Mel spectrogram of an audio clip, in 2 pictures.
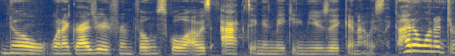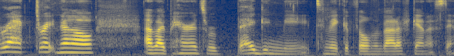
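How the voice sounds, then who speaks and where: A woman with a Californian accent at a fairly quick pace. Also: medium pitch for a woman, ordinary pitch variation. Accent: General American (California). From Los Angeles, US. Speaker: documentary filmmaker and musician. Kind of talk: interview.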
